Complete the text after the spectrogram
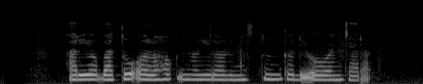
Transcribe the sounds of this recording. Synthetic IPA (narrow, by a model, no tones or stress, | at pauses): ʔaɾiɔbat̪uʔɔlɔɦɔk̚niŋaliɾɔliŋst̪unkadiwawaɲt͡ʃaɾa̰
